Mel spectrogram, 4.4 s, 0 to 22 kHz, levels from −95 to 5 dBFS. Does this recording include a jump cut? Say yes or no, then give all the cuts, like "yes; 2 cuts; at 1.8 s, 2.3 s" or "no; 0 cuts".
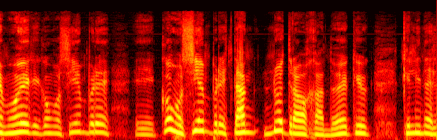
no; 0 cuts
